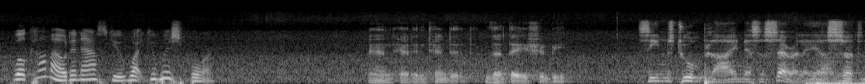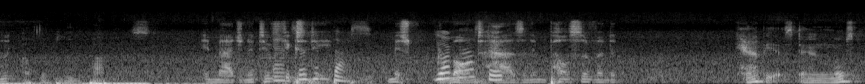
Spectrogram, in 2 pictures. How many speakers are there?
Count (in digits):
4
